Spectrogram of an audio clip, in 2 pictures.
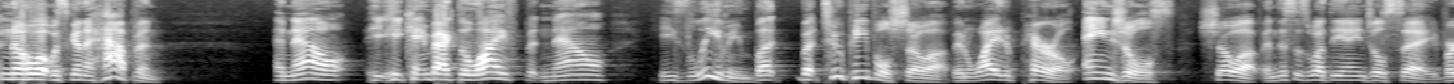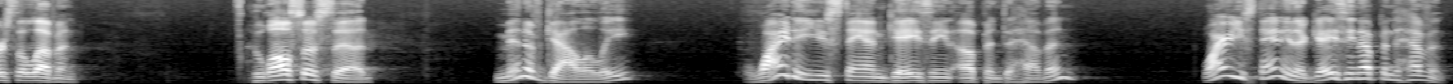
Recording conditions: large echoing room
